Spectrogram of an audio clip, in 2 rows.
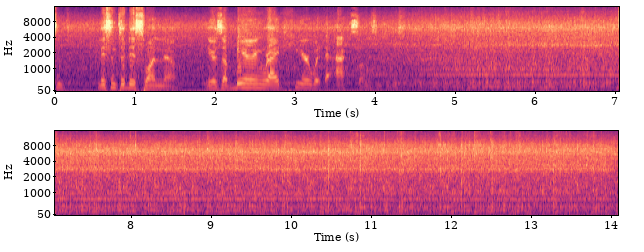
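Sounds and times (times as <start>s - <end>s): faint constant tone: 0.0s - 10.0s
worn wheel bearing rumbling: 3.7s - 14.0s.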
